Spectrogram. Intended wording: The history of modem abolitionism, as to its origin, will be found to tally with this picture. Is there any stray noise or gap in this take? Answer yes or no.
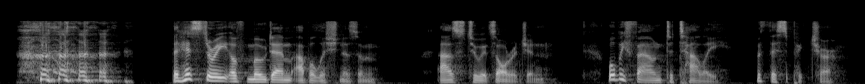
yes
